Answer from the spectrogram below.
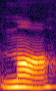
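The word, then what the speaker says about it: ماه: are their king," with the word moon, ma, rhyming with king, shah.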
